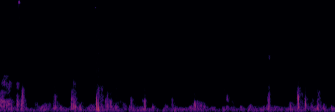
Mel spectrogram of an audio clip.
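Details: Woman's stomach rumbling, her belly described as hungry, empty and hollow; borborygmi, stomach rumbling.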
